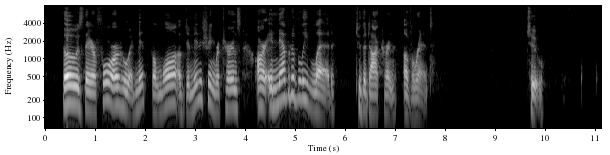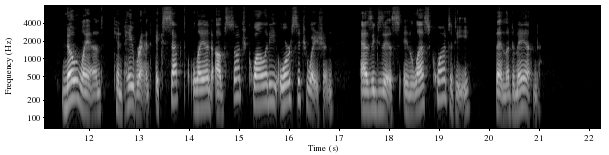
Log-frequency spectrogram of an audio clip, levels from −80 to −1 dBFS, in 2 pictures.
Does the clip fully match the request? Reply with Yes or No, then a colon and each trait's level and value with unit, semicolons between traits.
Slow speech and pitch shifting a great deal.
Yes: slow, 105 wpm; wide, 6.1 semitones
